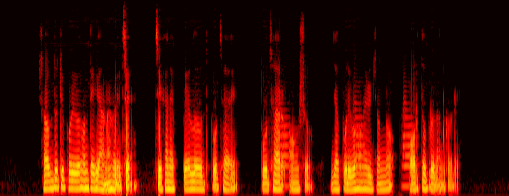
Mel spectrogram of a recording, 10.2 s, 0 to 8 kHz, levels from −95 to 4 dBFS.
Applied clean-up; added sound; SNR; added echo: neural separator model SepFormer DNS4.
